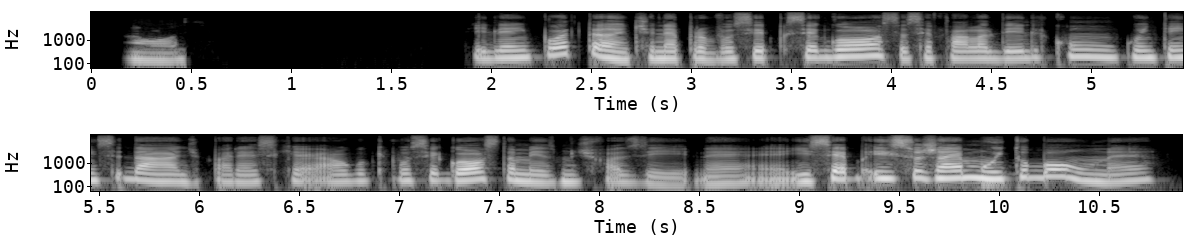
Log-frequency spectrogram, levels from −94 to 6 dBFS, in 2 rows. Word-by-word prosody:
Nos 145 -2 -8 1.4
Ele 170 +1 -3
é - - +2
importante, 185 -4 +1
né, 165 0 +2
pra 165 -1 -3
você. 160 +3 -3
Porque - - -17
você 185 - 0
gosta, 200 -1 +3
você 170 - -5
fala 170 -1 -1
dele 165 +2 -3
com 195 -2 -2
com 185 0 -4
intensidade, 180 -3 -1
parece 160 -1 -8
que 175 - -7
é 190 - -7
algo 165 +2 -5
que - - -20
você 180 +1 -4
gosta 195 +1 +4
mesmo 160 -1 -1
de 160 - -10
fazer, 135 -6 -9
né. 140 +2 -8 0.2
Isso 165 +6 +2
é 215 - +7
isso 225 +1 +3
já 225 0 +7
é 235 - +7
muito 230 +1 +5
bom, 250 -6 +3
né. 175 +5 -4
175 Hz, 190 wpm, -21 LUFS, 160-195 Hz, 1.4 s, é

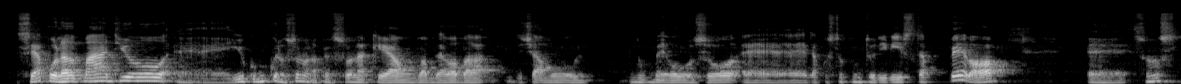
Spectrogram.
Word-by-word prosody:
se - - -1
apro 145 - +5
l'armadio, 165 +5 +5
ehm, 90 -4 -12
io 130 +1 -1
comunque 130 +1 -2
non - - -4
sono 150 -3 -3
una 125 - -5
persona 105 0 -4
che 100 -2 0
ha 95 - +4
un 95 0 -2
guardaroba, 95 -1 -2
diciamo, 95 0 -6 0.5
numeroso, 95 -1 -2
ehm, - - -7
da - - -8
questo 115 - -14
punto 110 -2 -7
di 105 0 -4
vista, 110 +1 -4
però, 110 - +3 0.8
ehm, 90 -1 -9
sono 135 +3 -6
s 145 -3 -8
105 Hz, 130 wpm, -22 LUFS, 95-130 Hz, 0.8 s, apro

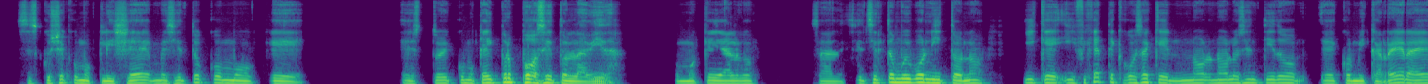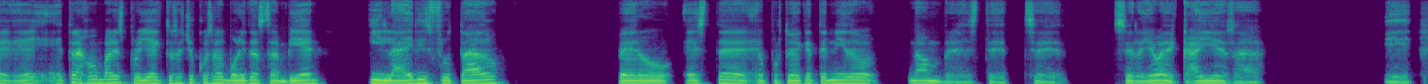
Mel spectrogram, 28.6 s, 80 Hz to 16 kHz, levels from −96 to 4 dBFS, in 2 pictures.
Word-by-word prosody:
se 110 - -8
escuche 125 +5 0
como 125 -5 +1
cliché, 120 +4 +2
me 120 +1 0
siento 120 +7 -3
como 125 - +1
que 105 -7 -2 0.9
estoy 120 +2 -4
como 130 -2 -2
que 140 - +1
hay 145 - +5
propósito 145 -4 +5
en 110 - +5
la 100 -1 +1
vida. 100 - -3 0.5
Como 105 -1 0
que 125 - -6
hay 120 - +3
algo, 115 0 +1
o 105 - -8 0.5
sea, 105 -1 -5 0.2
se 120 -3 -7
siente 140 +4 +2
muy 160 0 +8
bonito, 140 -6 +5
¿no? 125 +1 +1 0.4
Y 145 0 -2
que 145 0 +1
y 135 0 -3
fíjate 160 +6 -4
qué - - -13
cosa 140 +5 0
que 140 -4 0
no 125 +3 -1
no 135 +2 0
lo 145 - 0
he - - -1
sentido, 140 -1 -1 0.2
eh, 120 -1 -3
con 115 -1 +1
mi 110 - +4
carrera, 125 +6 0
he 125 -2 -1
he 115 +1 -5
he - - -5
trabajado 145 0 -1
en 140 - 0
varios 145 0 0
proyectos, 130 -1 -1
he - - -1
hecho 140 +3 -4
cosas 135 -2 -1
bonitas 120 +1 +2
también, 120 +2 0 0.4
y 130 -2 +5
la 115 -1 +4
he 120 - +3
disfrutado. 130 +1 0 1.1
Pero 115 -2 +2
este 120 0 -1
oportunidad 115 0 -1
que 130 - -1
he - - -3
tenido, 125 0 0 0.3
nombre, 110 -6 -1
este, 85 -1 -8
se 85 -9 -5 0.5
se 110 - 0
lo 105 - -2
lleva 115 +4 +2
de 105 -6 -1
calle, 105 +3 0
o - - -7
sea 85 -2 -8 1.2
Y 95 -4 -4
120 Hz, 160 wpm, -20 LUFS, 110-135 Hz, 1.2 s, muy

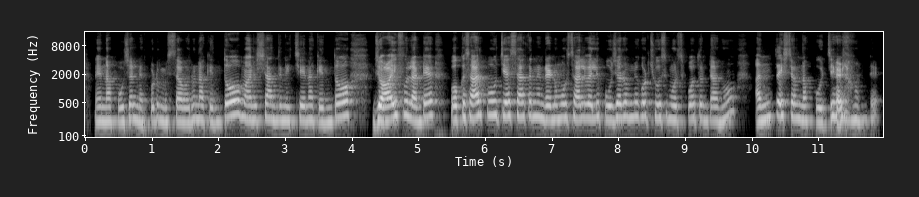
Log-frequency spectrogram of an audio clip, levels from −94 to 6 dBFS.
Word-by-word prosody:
నేను 205 0 -2
నా 205 - +2
పూజలని 205 +2 -2
ఎప్పుడు 200 +2 -6
మిస్ 195 0 -7
అవ్వను. 195 +2 -2
నాకు 215 -1 -5
ఎంతో 200 +6 0 0.2
మనశ్శాంతినిచ్చే, 215 -1 -2
నాకు 215 -2 -4
ఎంతో 200 +5 -1 0.6
జాయ్‌ఫుల్ 240 +5 +6
అంటే, 240 +5 +1 0.4
ఒకసారి 245 +3 +3
పూజ 270 0 +2
చేసాక. 255 -1 +2
నేను 240 -3 -1
రెండు 220 +1 +1
మూడు 235 0 -2
సార్లు 230 +1 +1
వెళ్ళి, 235 +2 -1
పూజ 215 0 0
రూమ్‌ని 250 0 -2
కూడా 255 0 -2
చూసి 235 0 -3
మురిసిపోతుంటాను. 215 0 -4 0.5
అంతిష్టం 250 +2 0
నాకు 210 0 -6
పూజ 195 -1 0
చేయడమంటే. 215 -5 0
220 Hz, 150 wpm, -20 LUFS, 210-245 Hz, 0.6 s, జాయ్‌ఫుల్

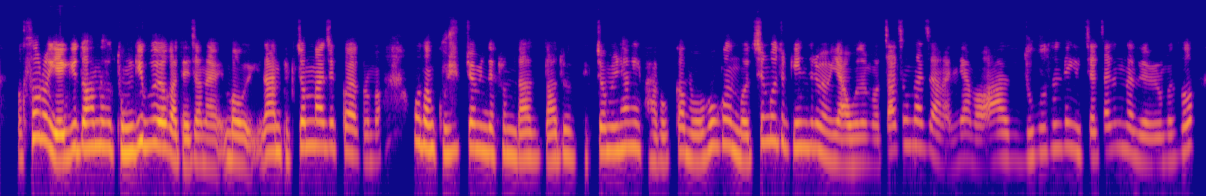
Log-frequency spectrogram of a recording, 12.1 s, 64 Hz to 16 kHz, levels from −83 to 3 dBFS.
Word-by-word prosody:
막 - - -10
서로 330 -5 +4
얘기도 205 +8 +8
하면서 260 0 +2
동기부여가 250 -1 +6
되잖아요. 165 -1 -1
뭐 175 -2 +3 0.2
“난 220 +3 +2
100 195 -4 -11
점 260 0 +3
맞을 260 -1 +2
거야.” 220 -3 0
그러면 180 -1 -10 0.3
“어, 295 -2 0
난 250 -2 +4
90 230 +2 -3
점인데.” 240 -3 +1
그럼 210 0 -4
“나 190 0 0
나도 185 +3 -3
100 190 - -22
점을 225 0 0
향해 255 0 -1
가 180 - -9
볼까?” 180 +6 -6
뭐 180 -3 -3
혹은 265 +2 -1
뭐 175 -1 0
친구들끼리 290 +2 -2
힘들면 240 -7 -3
“야, 165 -2 +1
오늘 165 +1 -3
뭐 160 -1 -12
짜증 255 +11 -5
나지 255 -4 -5
않았냐? 180 0 -8
뭐, 160 -2 -8
아, 185 +1 -3 0.2
누구 200 +4 -11
선생님 245 -1 -10
진짜 195 -1 -5
짜증 240 +3 -8
나네.” 215 -6 -8
이러면서 180 +8 -6
220 Hz, 425 characters per minute, -22 LUFS, 180-255 Hz, 0.3 s, 얘기도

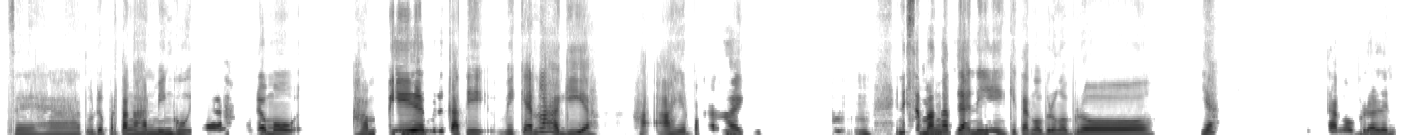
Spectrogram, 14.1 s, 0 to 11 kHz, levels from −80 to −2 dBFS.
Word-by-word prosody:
Sehat. 165 -1 -7
Udah 165 +1 -3
pertengahan 180 -1 +1
minggu 210 +3 0 0.2
ya, 385 - -1 0.4
udah 170 - +3
mau 175 0 +4 0.7
hampir 240 +3 +5
mendekati 230 - +1 0.3
weekend 265 +2 0
lagi 200 - +1
yah? 145 +3 -3 0.4
Ha - - -5 0.2
akhir 190 +1 0
pekan 210 +1 -8
lagi. 190 -5 -1 1.0
Mhm. 195 -1 -7 0.3
Ini 285 - -2
semangat 250 +1 +5
enggak 255 -2 +3
nih? 230 -2 0 0.2
Kita 195 0 -9
ngobrol-ngobrol. 190 +5 +2 0.5
Iya? 285 +4 +1 1.0
Kita 430 - -12
ngobralin 170 0 -2
195 Hz, 110 wpm, -22 LUFS, 170-235 Hz, 1.0 s, hampir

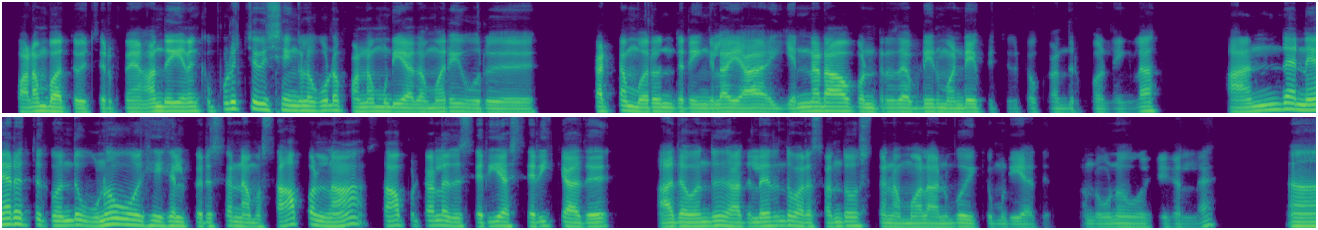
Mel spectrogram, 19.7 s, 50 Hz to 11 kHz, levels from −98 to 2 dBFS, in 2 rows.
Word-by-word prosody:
படம் 125 +3 +3
பாத்து 110 -2 +2
வைச்சிருப்பேன். 105 +1 -3
அந்த 125 +1 +4
எனக்கு 125 +1 0
பிடிச்ச 190 +2 0
விஷயங்கள 140 -3 +1
கூட 145 0 +2
பண்ண 120 0 0
முடியாத 110 -2 +2
மாரி 110 +2 0
1 100 0 -2 0.8
கட்டம் 125 +1 +1
வரும் 115 0 +1
தெரியுங்களா, 105 -1 0
"ய - - +3 0.4
என்னடா 125 +2 +3 0.2
பண்றது?" 110 0 -2
அப்டீன்னு 110 +1 -1
மண்டைய 105 +1 +1
பிச்சுக்கிட்டு 100 0 -17
உக்காந்திருப்போம் 95 0 -11
இல்லைங்களா! 95 +7 -4 0.7
அந்த 145 +9 +1 0.2
நேரத்துக்கு 160 -4 +2
வந்து 140 +3 +2
உணவு 170 +5 +4
வகைகள் 130 -3 +1
பெரிசா 115 +3 -4
நம்ம 110 -1 -2
சாப்பிடலாம். 150 -4 +2 0.2
சாப்பிட்டாலும் 145 -1 0
அது 120 - -1
சரியா 125 +3 +2
செரிக்காது. 115 -2 +1 0.5
அதை 120 +1 +2
வந்து 120 +3 +1 0.2
அதிலிருந்து 125 +4 0
வர 115 - 0
சந்தோஷத்தை 120 +1 -3
நம்மால 100 +1 -1
அனுபவிக்க 100 -1 -3
முடியாது, 90 -1 -6 0.3
அந்த 95 - -11
உணவு 100 0 -3
வகைகள்ல. 95 +3 -13 0.7
அ - - +3
115 Hz, 145 wpm, -25 LUFS, 105-130 Hz, 0.8 s, அந்த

